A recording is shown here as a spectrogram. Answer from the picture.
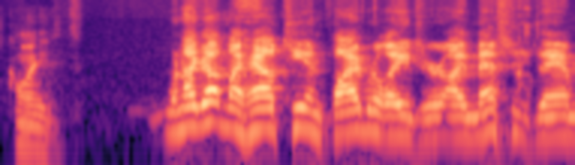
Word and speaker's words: Haotian: And he told me, and I practiced saying it, and it's Haotian. And that way, the guy's like, "Oh, you say it perfectly." Only in China, it's actually Haotian, but in China, they're going to pronounce it Haotian.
